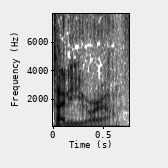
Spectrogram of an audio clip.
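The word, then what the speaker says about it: TinyURL: Go to Tiny Earl fucking. – Nice. – I think that's supposed to be pronounced Tiny URL.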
